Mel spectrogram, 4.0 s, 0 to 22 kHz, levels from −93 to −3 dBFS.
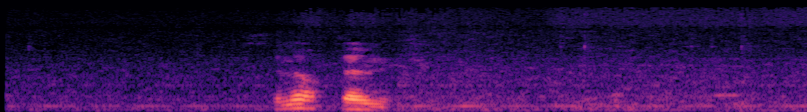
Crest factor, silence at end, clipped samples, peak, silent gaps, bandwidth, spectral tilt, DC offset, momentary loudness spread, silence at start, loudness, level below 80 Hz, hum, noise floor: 24 dB; 0 s; under 0.1%; -12 dBFS; none; 16.5 kHz; -7 dB/octave; under 0.1%; 24 LU; 1.35 s; -29 LUFS; -68 dBFS; none; -57 dBFS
